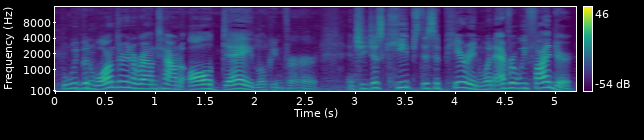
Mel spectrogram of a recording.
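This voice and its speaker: A man's voice: sits high, expressive, fast talker. An actor playing an eager, bold, sarcastic young man on an investigation in an audio drama, with a wry, urging manner.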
